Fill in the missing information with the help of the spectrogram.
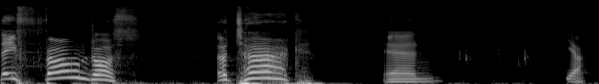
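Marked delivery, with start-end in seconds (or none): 0.0-3.1 high, loud shouting creature voice. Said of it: "he just says".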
